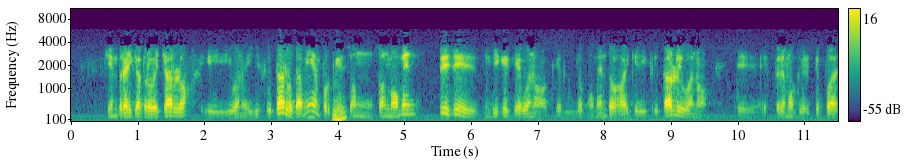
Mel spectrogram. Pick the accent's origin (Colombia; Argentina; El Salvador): Argentina; Tucumán; Somos cuatro tucumanos en el equipo, así que bueno, la verdad que eso simplifica muchas cosas.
